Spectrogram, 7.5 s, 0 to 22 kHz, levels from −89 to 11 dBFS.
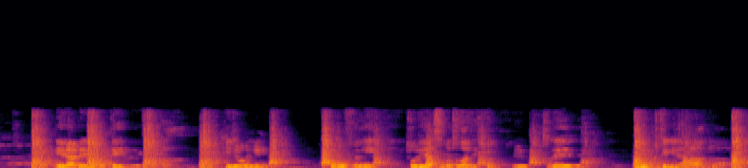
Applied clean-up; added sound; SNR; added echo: classical method WPE with log-MMSE.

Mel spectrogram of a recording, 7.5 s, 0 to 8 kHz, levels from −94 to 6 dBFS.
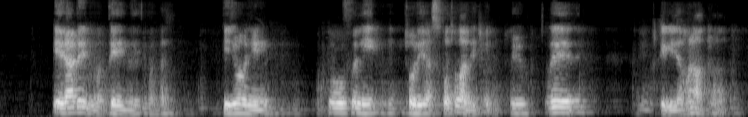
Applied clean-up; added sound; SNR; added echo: neural mask model DeepFilterNet 3.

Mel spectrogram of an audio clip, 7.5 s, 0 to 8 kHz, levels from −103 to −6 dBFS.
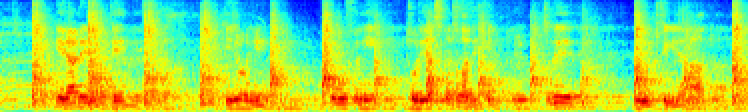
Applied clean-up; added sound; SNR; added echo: none; Tools; 6 dB; reverberation time 2.5 s.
